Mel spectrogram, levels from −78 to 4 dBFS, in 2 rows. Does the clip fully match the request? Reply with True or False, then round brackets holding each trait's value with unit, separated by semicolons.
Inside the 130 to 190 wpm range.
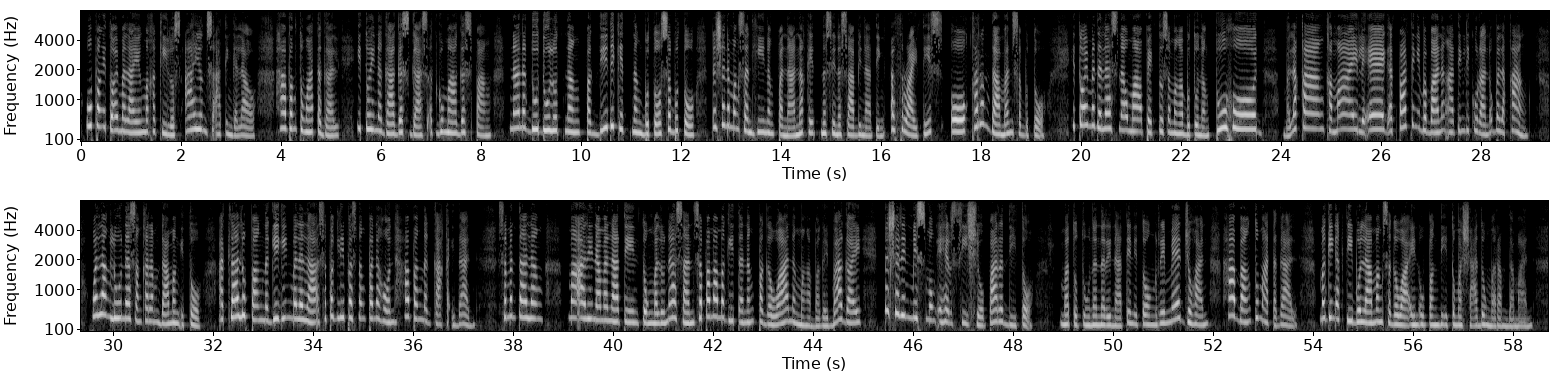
False (115 wpm)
